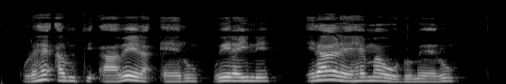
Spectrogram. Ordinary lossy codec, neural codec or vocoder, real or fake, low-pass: MP3, 96 kbps; none; real; 19.8 kHz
